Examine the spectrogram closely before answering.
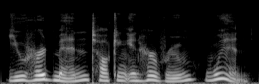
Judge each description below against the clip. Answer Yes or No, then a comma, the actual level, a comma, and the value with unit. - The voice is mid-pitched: Yes, medium, 180 Hz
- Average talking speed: Yes, average, 160 wpm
